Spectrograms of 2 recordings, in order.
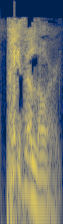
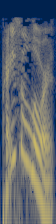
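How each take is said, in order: First: It is said harshly, nasty and biting. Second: It is said gently and humbly.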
